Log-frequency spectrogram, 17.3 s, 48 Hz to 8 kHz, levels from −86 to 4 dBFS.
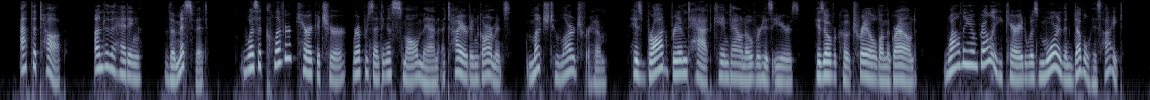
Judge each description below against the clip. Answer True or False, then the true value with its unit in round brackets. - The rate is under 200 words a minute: True (175 wpm)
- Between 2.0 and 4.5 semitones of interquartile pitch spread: False (5.4 semitones)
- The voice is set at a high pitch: False (165 Hz)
